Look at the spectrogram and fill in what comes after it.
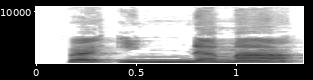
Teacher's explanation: نون مشدد ہے تو یہاں پر غنہ ہوگا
